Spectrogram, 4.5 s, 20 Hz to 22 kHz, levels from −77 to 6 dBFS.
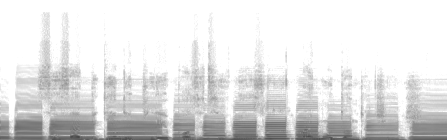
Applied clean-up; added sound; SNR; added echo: none; Wind instrument, woodwind instrument; -3 dB; none.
